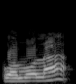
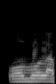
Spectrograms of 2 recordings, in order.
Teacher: কমলা বললে জিহ্বাটা লেগে যায় উপর দিকে, আর অমলা বললে লাগে না। তাহলে লাগাই দিলি ক, লাগাই দিলি ক, জিহ্বাটার উপর দিকে লাগাই দিলি ক, আর না লাগালি অ।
